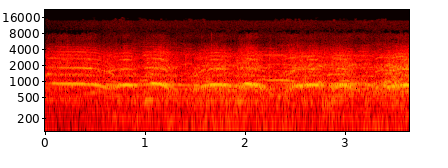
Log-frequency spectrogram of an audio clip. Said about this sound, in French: C'est au contraire une foule enthousiaste qui l'attend à l'aéroport du Bourget.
